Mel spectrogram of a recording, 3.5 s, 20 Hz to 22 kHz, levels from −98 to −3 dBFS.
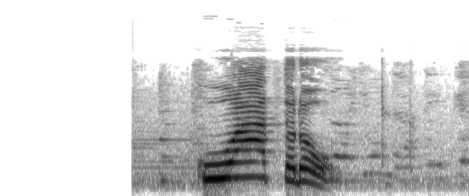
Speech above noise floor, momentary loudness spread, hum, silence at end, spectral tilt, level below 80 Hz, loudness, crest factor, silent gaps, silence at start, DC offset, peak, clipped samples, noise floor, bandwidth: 34 dB; 10 LU; none; 0.9 s; -4 dB/octave; -64 dBFS; -11 LUFS; 14 dB; none; 1.2 s; under 0.1%; -2 dBFS; under 0.1%; -45 dBFS; 7.8 kHz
